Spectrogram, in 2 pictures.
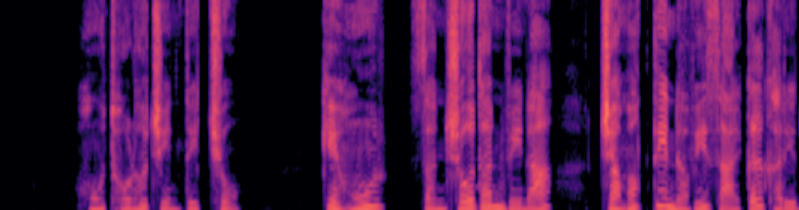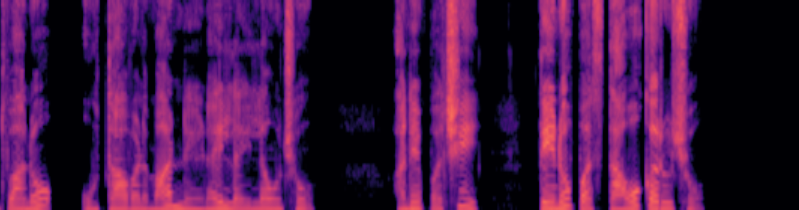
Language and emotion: Gujarati, fearful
